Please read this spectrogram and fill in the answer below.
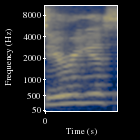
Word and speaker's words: Sirius: a Serious XM and that is pronounced serious is that correct s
